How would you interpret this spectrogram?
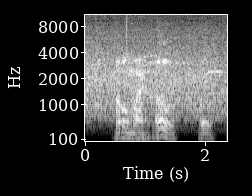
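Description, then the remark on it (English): Steady clapping from a crowd fills the background, with a few drawn-out cheering voices rising and falling over it, ending in a sharper burst. “I gotta hit you with the applause, dude.”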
